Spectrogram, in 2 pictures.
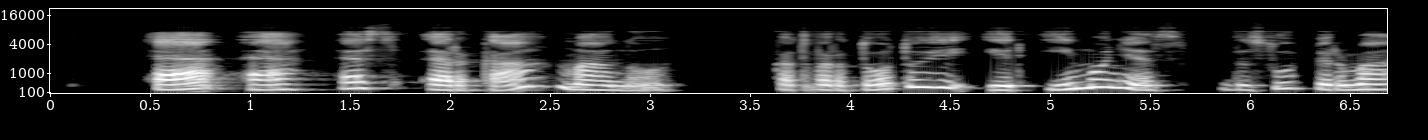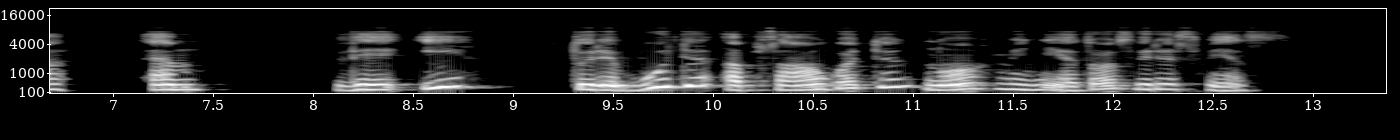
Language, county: Lithuanian, Vilnius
